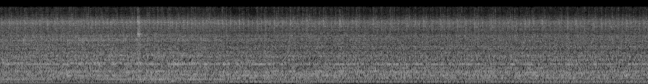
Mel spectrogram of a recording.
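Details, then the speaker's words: Toyota Camry 2JZ engine at idle after replacing the balancer shaft and balancer bearing set: smooth, consistent idle with a settled hum and no knock or shudder, much smoother than before; earlier roughness came from worn balancer bearings, likely from incorrectly torqued balancer shaft bolts. "ya sip oke Guys Jadi sekarang suara mesinnya jauh lebih halus ya dibanding awal sebelum kita ganti balancer shaft dan juga metal ya"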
